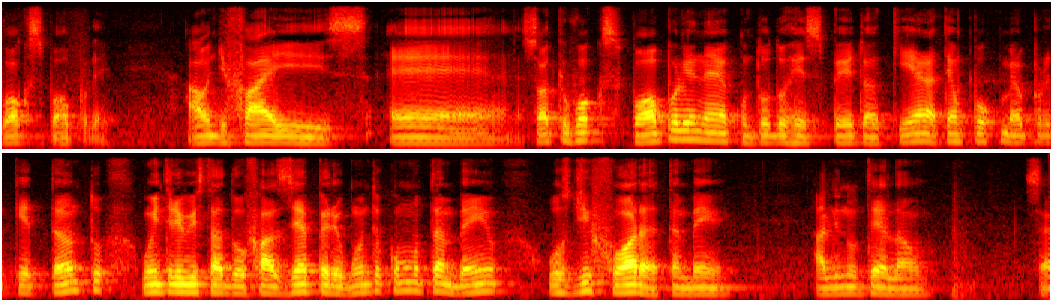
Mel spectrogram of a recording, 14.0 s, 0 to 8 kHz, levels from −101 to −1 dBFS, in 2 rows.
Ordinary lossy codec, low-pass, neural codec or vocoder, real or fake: none; 7.2 kHz; none; real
